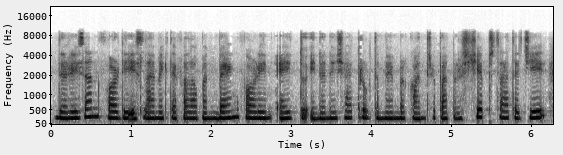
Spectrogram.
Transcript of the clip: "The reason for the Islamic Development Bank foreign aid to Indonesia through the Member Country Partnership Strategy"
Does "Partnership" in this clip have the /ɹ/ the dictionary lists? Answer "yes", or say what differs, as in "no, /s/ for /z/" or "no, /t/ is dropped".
yes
